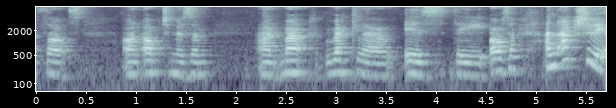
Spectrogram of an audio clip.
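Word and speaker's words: Reklau: And Mark Recklow is the author. And actually, I've picked up a few of his books lately. They're excellent. It's Recklow is pronounced, or spelled R-E-K-L-A-U.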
